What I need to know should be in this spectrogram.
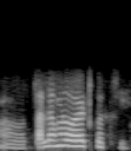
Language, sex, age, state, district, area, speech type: Bengali, female, 30-45, West Bengal, Darjeeling, urban, conversation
